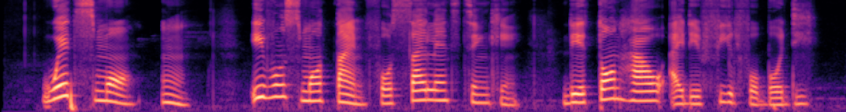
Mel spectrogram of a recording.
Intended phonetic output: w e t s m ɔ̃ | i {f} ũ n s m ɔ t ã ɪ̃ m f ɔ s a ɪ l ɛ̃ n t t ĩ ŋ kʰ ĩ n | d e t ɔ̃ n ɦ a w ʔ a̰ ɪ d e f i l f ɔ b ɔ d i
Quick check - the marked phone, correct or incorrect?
incorrect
